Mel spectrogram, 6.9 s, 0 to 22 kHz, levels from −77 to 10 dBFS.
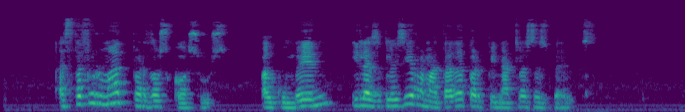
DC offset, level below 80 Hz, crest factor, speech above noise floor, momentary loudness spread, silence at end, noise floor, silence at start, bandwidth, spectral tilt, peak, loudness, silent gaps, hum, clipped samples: under 0.1%; -62 dBFS; 20 dB; 37 dB; 14 LU; 0.95 s; -61 dBFS; 0.6 s; 11.5 kHz; -4.5 dB/octave; -4 dBFS; -24 LUFS; none; none; under 0.1%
